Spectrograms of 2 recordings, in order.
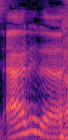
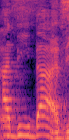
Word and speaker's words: Adidas: I know it's 3 syllables. Adidas store? – Okay. – La. – Adidas. – Adidas. – Adidas. – It's Adidas. – Oh. – Because we Filipinos would usually say Adidas.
